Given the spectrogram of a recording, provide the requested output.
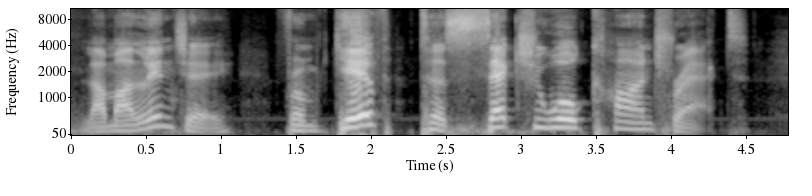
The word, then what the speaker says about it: La Malinche: La Malinche. La Malinche.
